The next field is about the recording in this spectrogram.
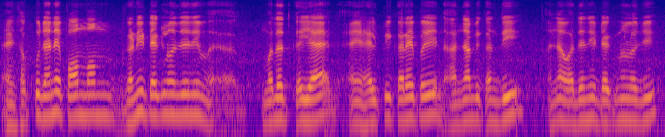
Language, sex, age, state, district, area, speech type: Sindhi, male, 45-60, Gujarat, Kutch, rural, spontaneous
